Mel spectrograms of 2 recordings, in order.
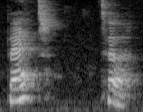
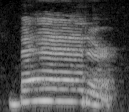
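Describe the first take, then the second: First: The middle consonants are crisp, explosive t sounds. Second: The middle consonant is a soft r-like tap. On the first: "a gente vai falar os dois T's" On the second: "Você coloca um R ao invés"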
